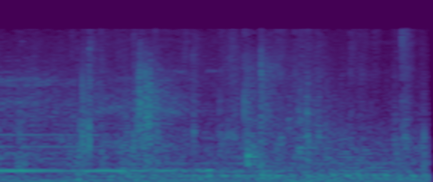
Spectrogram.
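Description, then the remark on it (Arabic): Horse hooves clop in an uneven rhythm, with a sustained whinnying tone early on. The steps are fairly loud against a steady background murmur. “هذا الحصان كرهته يا أبي لا يركز مثل الآخرين أنا اخترته لك”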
